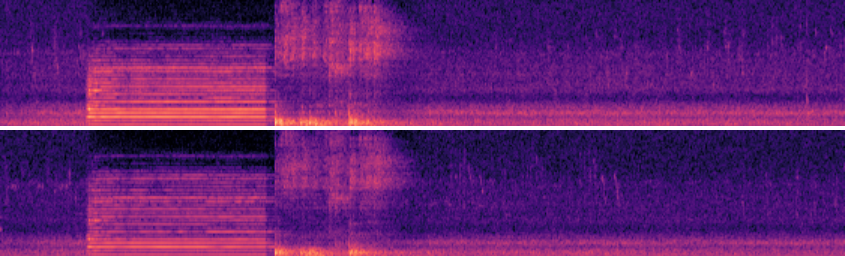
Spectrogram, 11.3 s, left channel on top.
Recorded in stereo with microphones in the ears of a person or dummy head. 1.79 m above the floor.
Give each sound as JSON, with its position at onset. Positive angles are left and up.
{"t": 1.1, "sound": "a violin", "side_deg": 30, "distance_m": 0.5}
{"t": 3.7, "sound": "writing", "side_deg": 40, "distance_m": 2.5}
